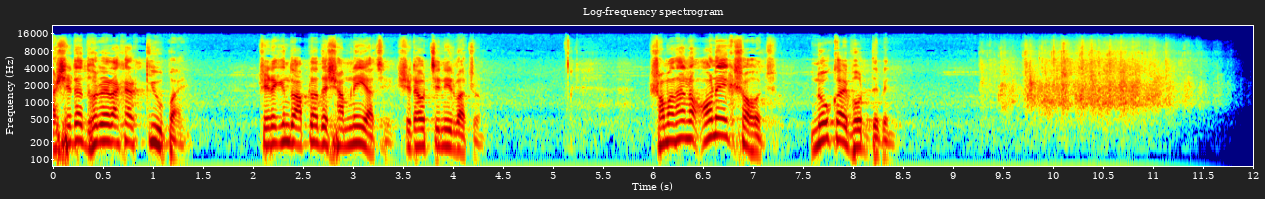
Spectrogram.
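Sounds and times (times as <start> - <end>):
audience applause: 9.3 - 11.9.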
